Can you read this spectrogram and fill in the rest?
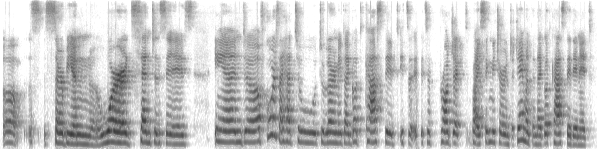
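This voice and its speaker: A Romanian actress answers interview questions in a fairly high, steady voice at a measured pace. She sounds thoughtful and hesitant, correcting herself often and filling her speech with fillers and restarts. The room is echoey.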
